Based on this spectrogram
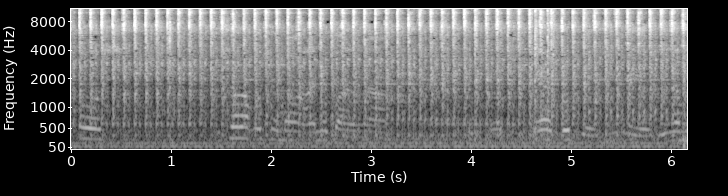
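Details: Suzuki K6A engine at light idle with a sharp, regular metallic knock about three per second, louder than the engine; damaged piston and liner.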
